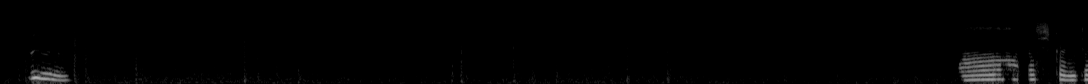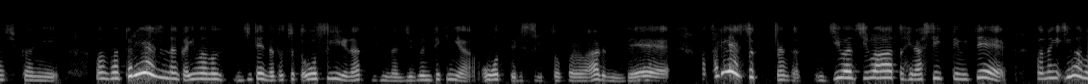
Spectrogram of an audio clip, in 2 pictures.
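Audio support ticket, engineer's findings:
AMR wideband (HD Voice) codec, throughout: rough, raspy speech, heavy damage consistent with the lowest 6.6 kbit/s mode; excitation model strained, nothing above about 7.1 kHz, top band noise-filled.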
